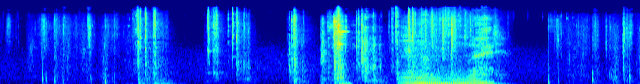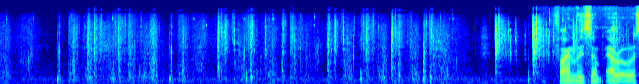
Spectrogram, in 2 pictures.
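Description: Footsteps crunch over debris and broken glass.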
